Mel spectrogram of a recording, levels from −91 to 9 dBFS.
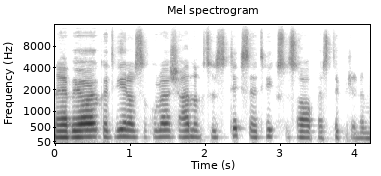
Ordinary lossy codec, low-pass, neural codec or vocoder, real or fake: Opus, 64 kbps; 14.4 kHz; codec, 32 kHz, 1.9 kbps, SNAC; fake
